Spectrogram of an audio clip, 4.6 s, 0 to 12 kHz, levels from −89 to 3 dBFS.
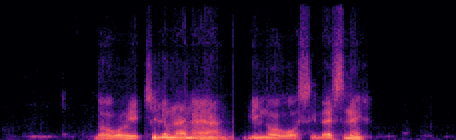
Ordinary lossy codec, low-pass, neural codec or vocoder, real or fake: Opus, 16 kbps; 10.8 kHz; codec, 24 kHz, 1.5 kbps, HILCodec; fake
